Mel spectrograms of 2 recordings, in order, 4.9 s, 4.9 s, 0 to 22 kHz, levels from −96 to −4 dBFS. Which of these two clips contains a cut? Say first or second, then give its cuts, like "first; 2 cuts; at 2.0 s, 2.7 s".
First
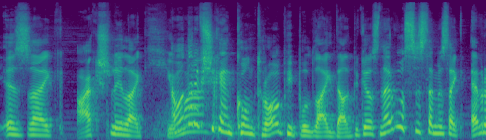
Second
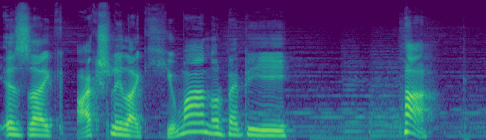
first; 1 cut; at 1.6 s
